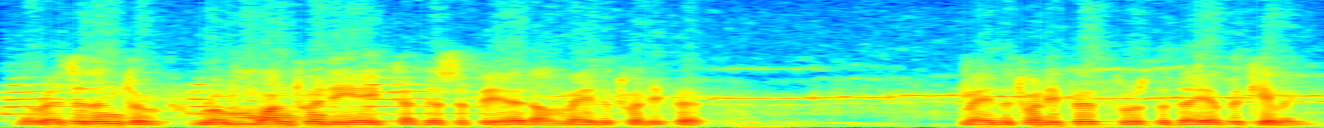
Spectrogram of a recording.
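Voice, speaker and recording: An actor with a Canadian accent playing a measured, matter-of-fact Mountie inspector who narrates a manhunt in a 1950s radio drama. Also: male voice, mid-range voice, steady tone, lightly acted. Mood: sober, factual. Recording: tinny 1950s radio transcription, faint music.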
